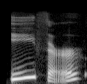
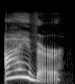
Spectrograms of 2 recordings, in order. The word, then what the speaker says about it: either: Let's talk pronunciation because either and neither actually have 2 accepted ways to say them. Yes, and learners sometimes think they're doing it wrong when they're not. So you can say either or either.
